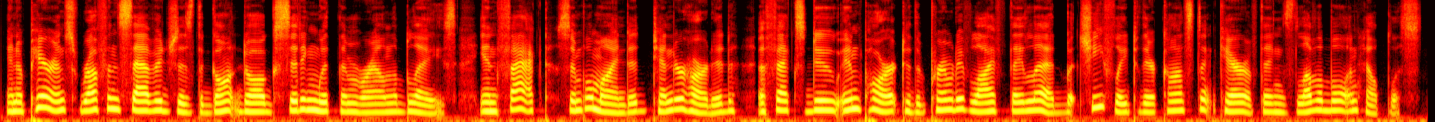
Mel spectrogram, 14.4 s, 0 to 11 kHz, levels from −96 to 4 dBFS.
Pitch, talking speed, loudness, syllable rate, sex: 210 Hz, 175 wpm, -18 LUFS, 4.7 syllables/s, female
